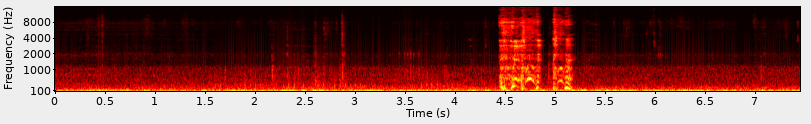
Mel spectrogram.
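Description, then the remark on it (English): Steady low rumble of cars on a road runs throughout, broken midway by two short, sharp cough-like bursts. “No, the cars are coming.”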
